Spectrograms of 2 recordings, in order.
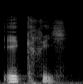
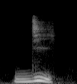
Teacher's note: remember that phonetically this final T doesn't exist. Okay, so the sound will be only this I, écrit.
